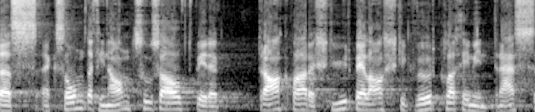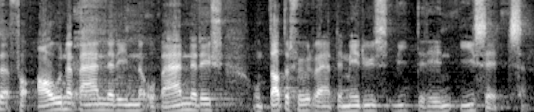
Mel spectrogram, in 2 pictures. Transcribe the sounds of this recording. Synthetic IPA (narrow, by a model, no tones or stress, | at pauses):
d̥ɑsəksʊndəfinɑnt͡shuːshɑltb̥ɪɾə | t̪ɾɑːɡb̥ɑːɾəʃtyːɾbɛlɑʃtɪɡ̥ʋʏɾkʰləχɪmɪntɾæsəfɔ̰ʔɑlnəbæːɾnəɾɪnːəʔo̰b̥æːɾnəɾɪʃ | ʊnttːɑd̥̪əføːɾʋæːɾd̥əmɪːɾyːsʋitəɾhɪniːsɛ̰t͡sə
